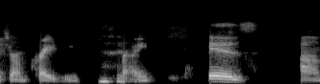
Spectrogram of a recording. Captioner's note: chuckling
